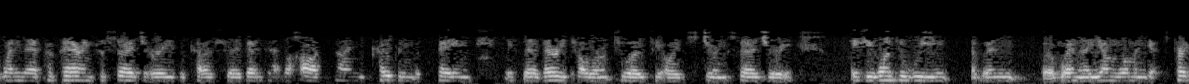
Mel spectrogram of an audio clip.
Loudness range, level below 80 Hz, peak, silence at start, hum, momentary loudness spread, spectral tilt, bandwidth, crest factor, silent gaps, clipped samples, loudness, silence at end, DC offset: 2 LU; -60 dBFS; -2 dBFS; 0 s; none; 10 LU; -11 dB/octave; 5.2 kHz; 18 dB; none; under 0.1%; -20 LUFS; 0 s; under 0.1%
